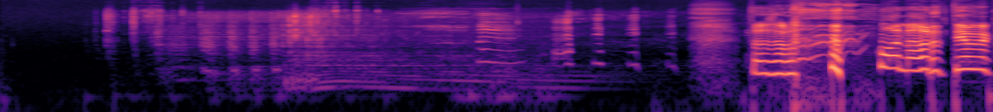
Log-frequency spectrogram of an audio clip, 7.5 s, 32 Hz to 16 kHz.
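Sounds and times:
Toyota Aygo small car engine without muffler starting and revving: 0.8 - 4.7
laughter: 1.6 - 6.7
speech: 5.6 - 7.4.

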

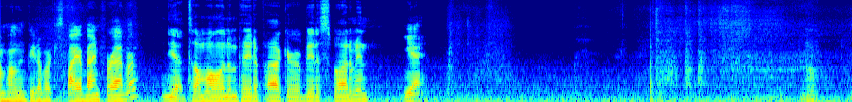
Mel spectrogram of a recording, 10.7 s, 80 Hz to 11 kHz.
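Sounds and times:
car engine rumbling as the vehicle pulls away: 0.0 - 10.6
speech: 0.1 - 5.4
car clunks: 7.2 - 10.6.

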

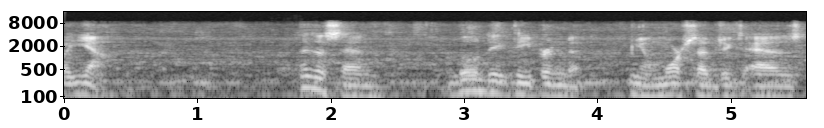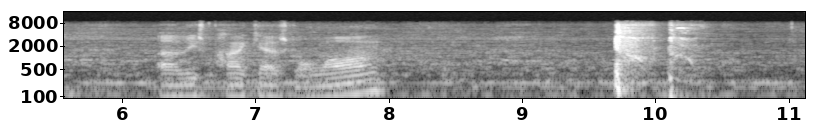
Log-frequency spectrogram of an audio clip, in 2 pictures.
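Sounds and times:
speech: 0.0 - 0.4, 1.8 - 5.7, 6.3 - 8.1
person coughing from a tickle in the throat: 9.7 - 10.5.

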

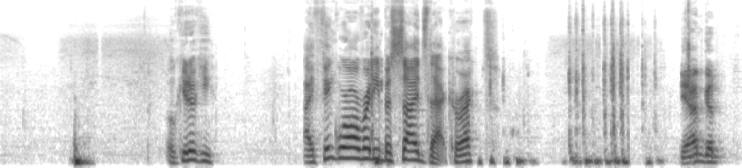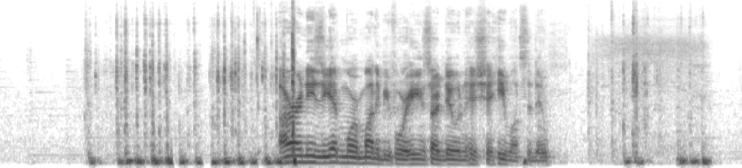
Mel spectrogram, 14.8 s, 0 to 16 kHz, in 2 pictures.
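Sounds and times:
speech: 1.7 - 2.2, 3.0 - 5.2, 6.8 - 7.3, 10.2 - 13.0
computer keyboard typing: 4.8 - 7.0, 8.3 - 10.5, 12.6 - 14.8.

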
